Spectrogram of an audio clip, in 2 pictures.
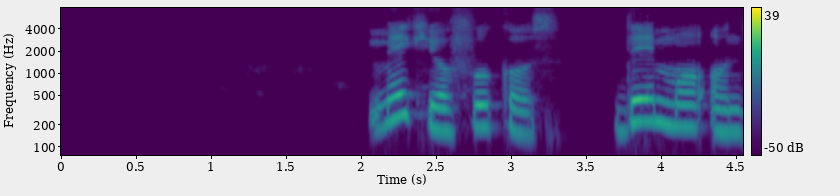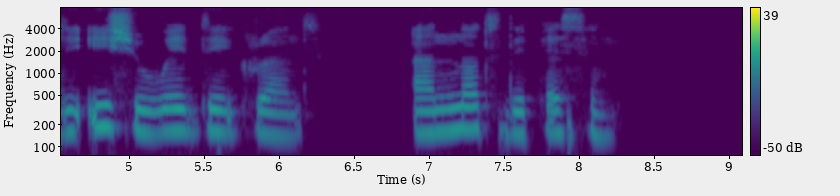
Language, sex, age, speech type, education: Nigerian Pidgin, female, 15-29, spontaneous, secondary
